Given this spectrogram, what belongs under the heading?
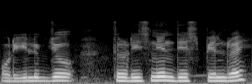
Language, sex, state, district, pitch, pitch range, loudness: Hindi, male, Arunachal Pradesh, Longding, 165 Hz, 160-175 Hz, -15 LUFS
